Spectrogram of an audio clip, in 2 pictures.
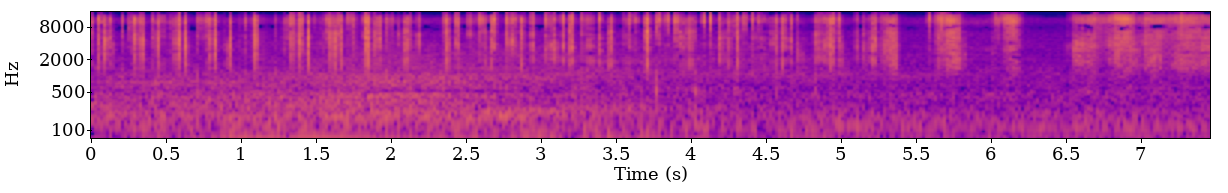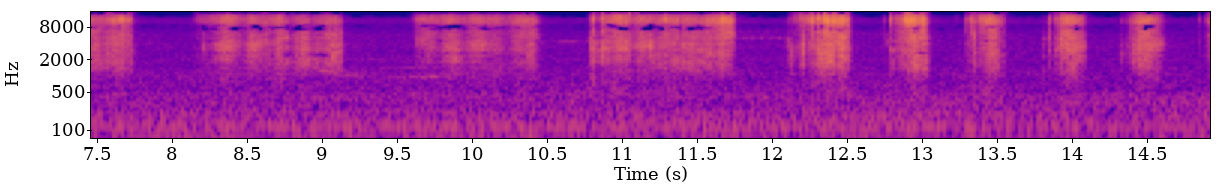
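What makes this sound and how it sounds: Long nails scratch and rub across a large, solid outdoor concrete ledge. Quick, bright rasping strokes repeat at roughly four per second over a steady low rumble that is heaviest in the first few seconds.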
